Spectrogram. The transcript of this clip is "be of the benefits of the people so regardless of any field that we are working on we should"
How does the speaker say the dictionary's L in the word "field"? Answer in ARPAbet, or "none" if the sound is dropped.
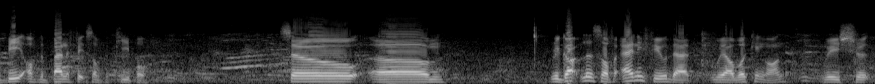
none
